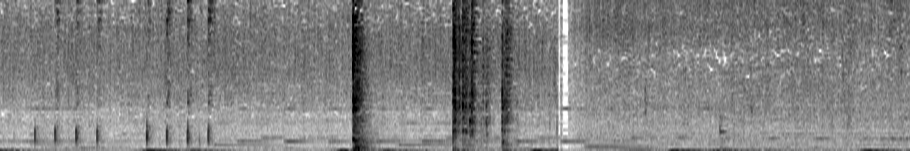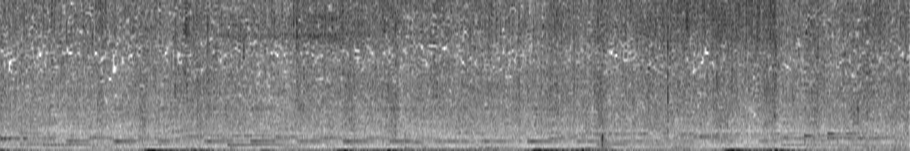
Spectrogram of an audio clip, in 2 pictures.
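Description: Chopped amaranth greens frying and sizzling in a pan while ground coconut is tipped in and stirred through. A few sharp knocks against the pan come about three to five seconds in.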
